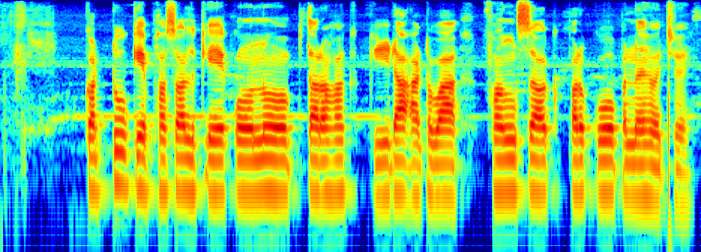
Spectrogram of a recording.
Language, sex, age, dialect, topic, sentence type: Maithili, male, 18-24, Eastern / Thethi, agriculture, statement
